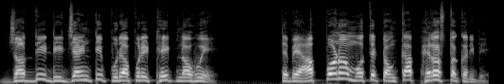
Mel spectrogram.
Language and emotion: Odia, angry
